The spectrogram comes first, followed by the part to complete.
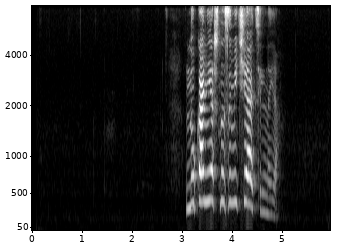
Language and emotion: Russian, positive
